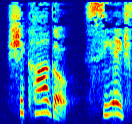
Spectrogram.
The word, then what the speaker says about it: Chicago: 这些都是 CH 发 CH 的音。不过因为 Chicago 这个字是从法文来的，所以要念成 Chicago。CH 发成 SH 的音，所以不要念错咯。我们偶尔还是会听到有人念错。类似的字还有像机器 machine, 主厨 chef, 香槟 champagne, 还有像简介的小册子是 brochure, 这些字都是 CH 发成 SH 的音。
